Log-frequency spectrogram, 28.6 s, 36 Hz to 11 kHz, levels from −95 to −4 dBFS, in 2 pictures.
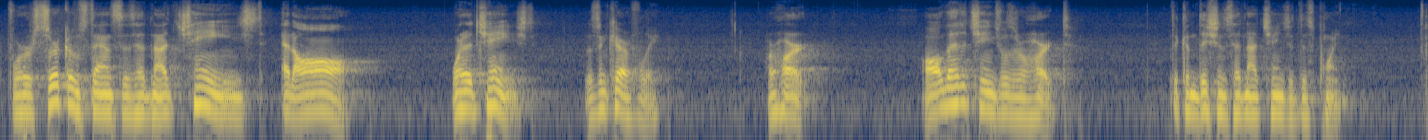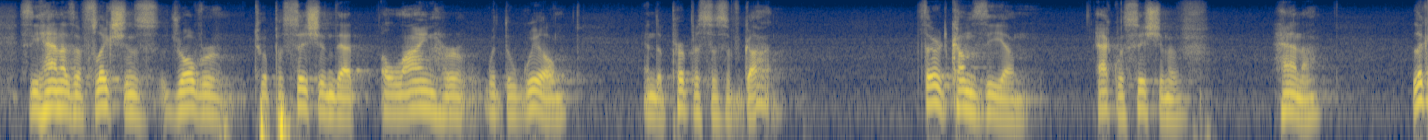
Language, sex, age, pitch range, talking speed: English, male, 50-69, 110-140 Hz, 120 wpm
